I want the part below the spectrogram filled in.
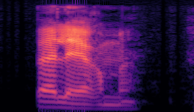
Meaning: Palermo (a port city and comune, the capital of the Metropolitan City of Palermo and the region of Sicily, Italy)
- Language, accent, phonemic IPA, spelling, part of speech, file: French, France, /pa.lɛʁm/, Palerme, proper noun, LL-Q150 (fra)-Palerme.wav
